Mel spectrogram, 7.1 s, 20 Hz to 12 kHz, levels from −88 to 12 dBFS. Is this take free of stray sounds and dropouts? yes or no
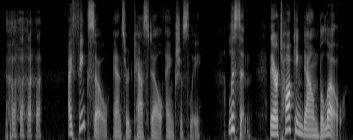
no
